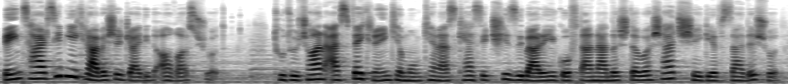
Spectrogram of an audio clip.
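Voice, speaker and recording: A woman reading a children's story aloud as an audiobook narrator, calm and even. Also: on the low side. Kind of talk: scripted narration.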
